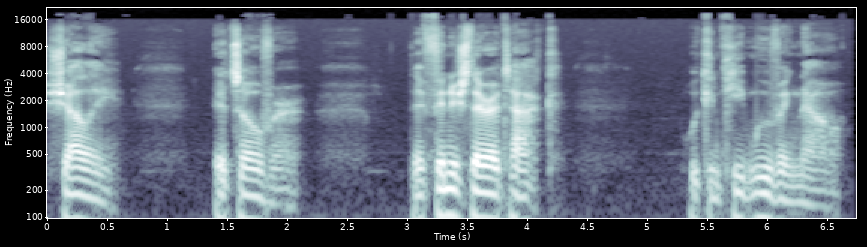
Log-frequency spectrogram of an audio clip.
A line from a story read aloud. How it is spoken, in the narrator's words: said Orphan warmly through the leather vest over her head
